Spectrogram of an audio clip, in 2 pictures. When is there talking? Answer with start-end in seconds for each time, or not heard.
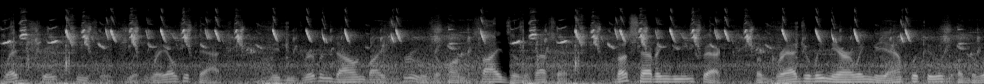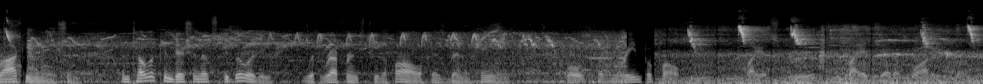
0.0-19.6.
